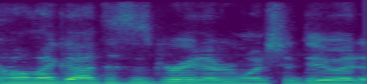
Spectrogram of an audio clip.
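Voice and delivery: put-on shouting. Retelling how people who figured out the protocol react: imitating people shouting.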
